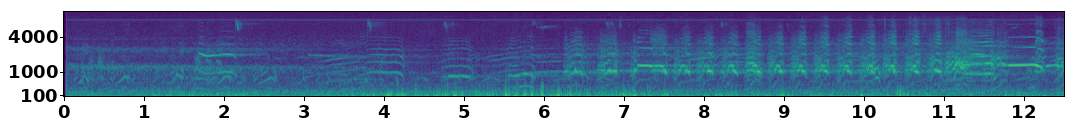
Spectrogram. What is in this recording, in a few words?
L mong long call, Habartuy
